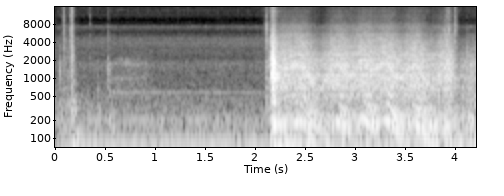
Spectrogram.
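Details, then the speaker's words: 1997 GM truck 5.7 V8, cold crank no-start, fuel pump replaced a couple of years ago, battery possibly drained overnight; steady cranking with no firing as fuel pressure drops and builds slowly; owner judges the fuel pump failing, possibly bad frame ground. "heuel pressure has dropped let's see what it does a little slow to build up pressure yeah that fuel pump is pooched"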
